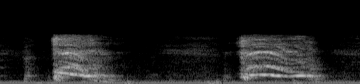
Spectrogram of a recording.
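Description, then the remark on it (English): A coughing fit: two loud, harsh coughing spasms about two seconds apart, each with a strained, wheezy vocal edge, against a low background hum. “Where'd you get the whooping cough?”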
